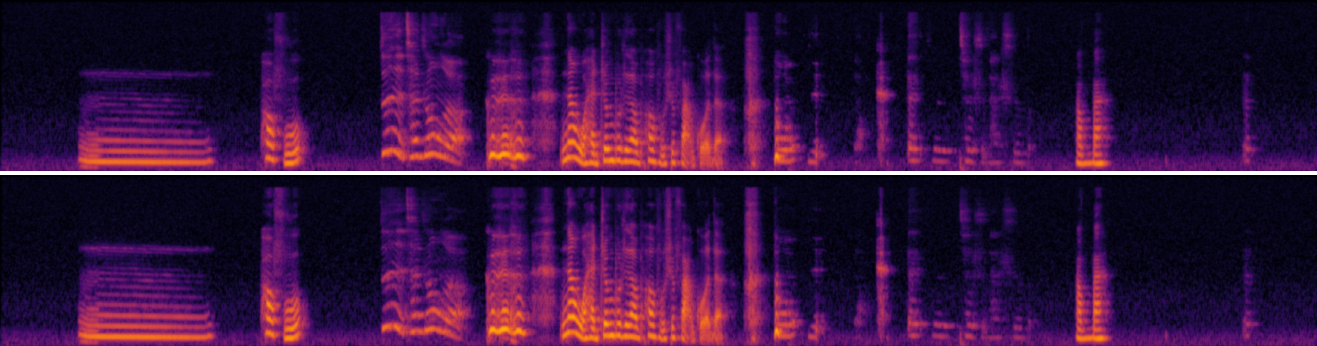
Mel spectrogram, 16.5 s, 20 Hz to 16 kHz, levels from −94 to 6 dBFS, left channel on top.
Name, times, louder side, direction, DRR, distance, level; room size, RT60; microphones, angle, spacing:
voice 1, 1.0-2.7 3.3-3.8 6.1-9.0 9.3-9.8 11.0-11.1 13.4-13.9, right 2 dB, 20° right, 0.4 m, -21 dB
voice 2, 4.8-5.9 9.7-10.2 10.7-10.8 11.3-12.8 15.5-15.6, left 2 dB, 30° left, 1.1 m, -32 dB
11.0 x 7.9 x 2.7 m
head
